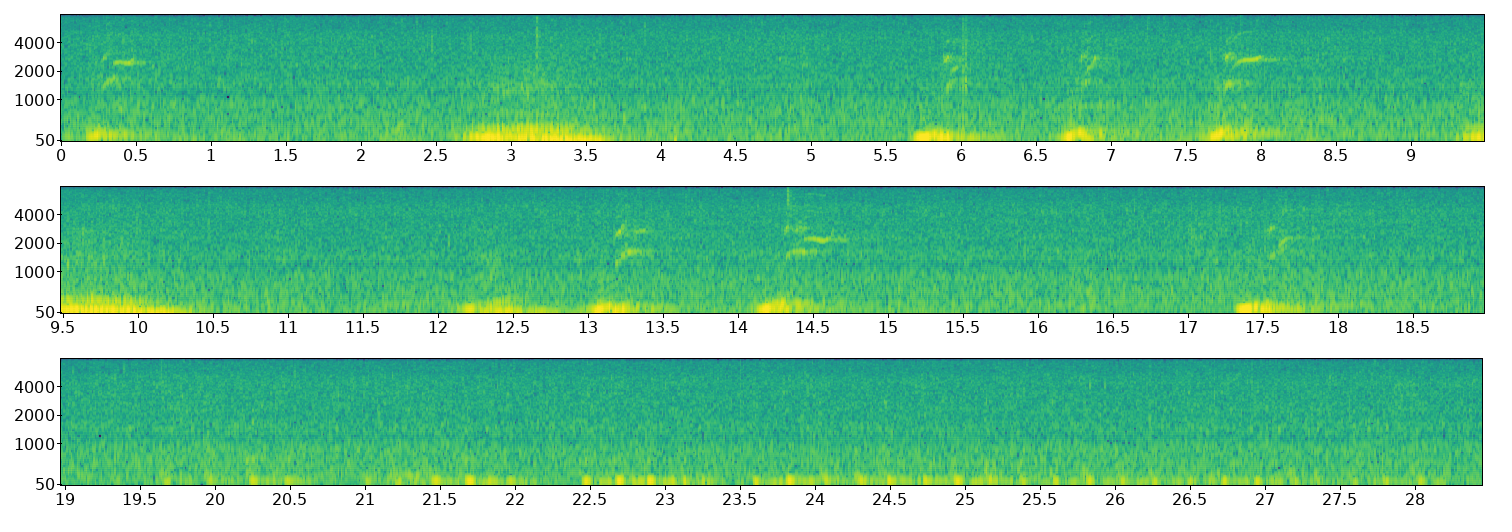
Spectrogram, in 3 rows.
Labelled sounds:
0.3	0.6	humpback whale, 2.4 to 2.7 kHz
7.7	8.1	humpback whale, 2.3 to 3.1 kHz
13.2	13.5	humpback whale, 1.2 to 1.8 kHz
14.4	14.8	humpback whale, 2.1 to 2.6 kHz

